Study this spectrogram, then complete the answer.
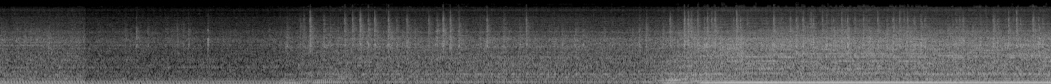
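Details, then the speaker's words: MINI R50 One idling with clutch pedal up: even rapid rattle about three per second from the transmission area, stopping when the clutch is pressed; gearbox or clutch suspected, not confirmed, before removal. "so this is the rattle that can be heard from the transmission area with the clutch pedal up with the clutch pedal to press the rattling stops so"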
